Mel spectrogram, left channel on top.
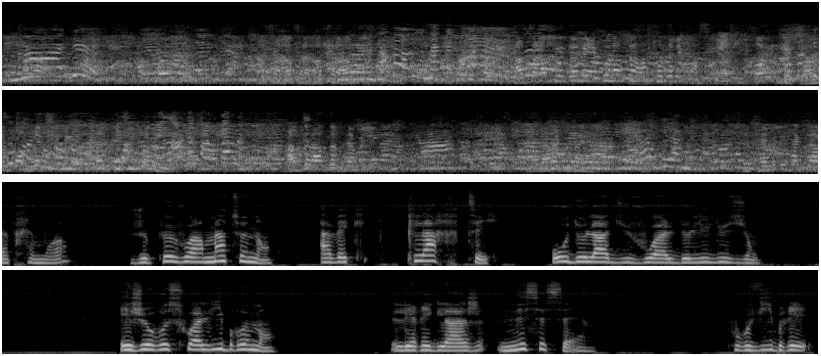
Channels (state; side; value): different; both; correlation 0.00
